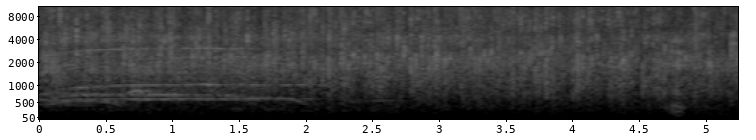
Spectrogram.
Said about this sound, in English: There's many ways to close this message, but because it's the 45th anniversary, I think we should give a big round of applause to our founding pastor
